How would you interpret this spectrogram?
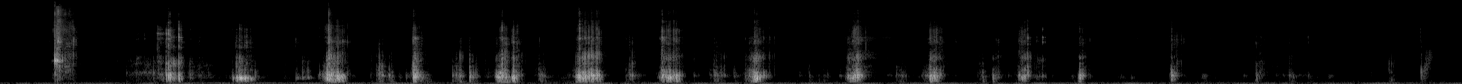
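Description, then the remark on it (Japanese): Loud, crisp crunching as a leg is bitten and chewed, about twenty sharp crackling bursts in a fairly steady rhythm that slows slightly toward the end, with no voices. “君、足、割と気に入ったから、あと3本くらい食べらんないかな。”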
